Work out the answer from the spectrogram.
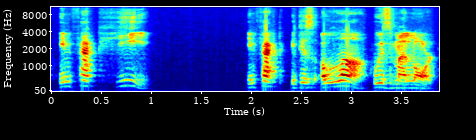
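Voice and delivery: HE high, ALLAH hit hard and loud; emphatic. Shown as a demonstration. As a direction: insist on it, punching Allah. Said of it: "that emphasis is coming about".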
